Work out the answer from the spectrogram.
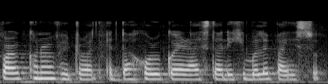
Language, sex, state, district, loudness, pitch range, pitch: Assamese, female, Assam, Kamrup Metropolitan, -16 LUFS, 230-255 Hz, 240 Hz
